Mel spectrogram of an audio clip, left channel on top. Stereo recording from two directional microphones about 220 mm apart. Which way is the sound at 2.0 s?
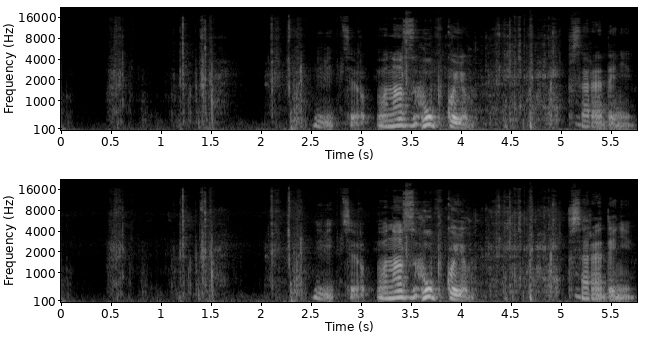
5° right (ahead or behind).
